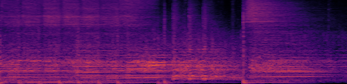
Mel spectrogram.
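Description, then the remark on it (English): A crowd erupts in loud, sustained clapping mixed with shouts and screams, a dense wall of applause that holds steady for several seconds before easing slightly at the end. “Somebody clap your hands and scream.”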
